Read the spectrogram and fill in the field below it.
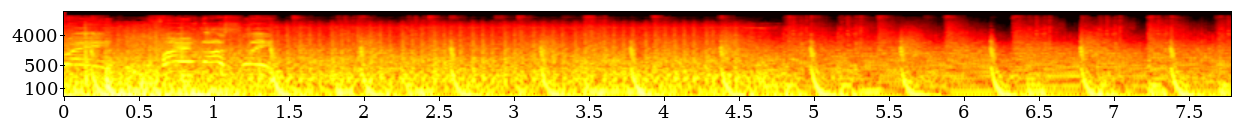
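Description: Rapid automatic gunfire from the Ocean Keeper video game, loud and continuous bursts with booms, while a voice speaks over the shooting.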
